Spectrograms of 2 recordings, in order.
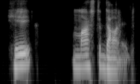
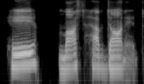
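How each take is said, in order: First: The word 'have' is reduced to a short 'of'. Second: The word 'have' is said in full.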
